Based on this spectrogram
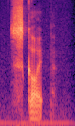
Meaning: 1. To make (a telephone call) using Skype software 2. To send (a message or file) with Skype 3. To contact (a person) via Skype
- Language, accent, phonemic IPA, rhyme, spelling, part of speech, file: English, UK, /skaɪp/, -aɪp, skype, verb, En-uk-skype.ogg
